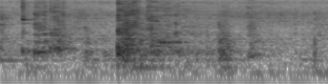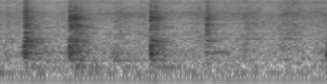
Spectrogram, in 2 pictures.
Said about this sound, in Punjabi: ਇੱਕ ਦੋ ਮਿੰਟ ਲਈ ਇਹਨੂੰ ਇਸੇ ਤਰ੍ਹਾਂ ਲਗਾਤਾਰ ਹਿਲਾਵਾਂਗੇ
